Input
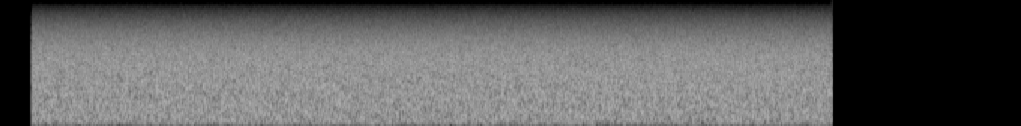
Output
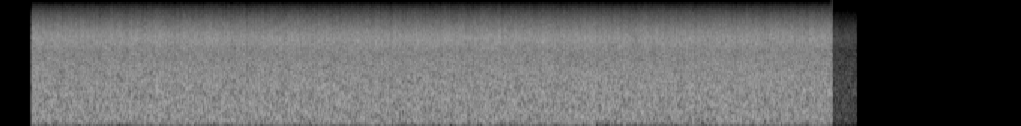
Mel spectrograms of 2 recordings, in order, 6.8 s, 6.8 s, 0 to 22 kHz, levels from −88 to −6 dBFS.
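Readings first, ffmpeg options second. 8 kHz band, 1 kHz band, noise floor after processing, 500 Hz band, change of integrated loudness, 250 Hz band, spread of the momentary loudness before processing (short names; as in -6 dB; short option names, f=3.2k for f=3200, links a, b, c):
+5.0 dB, -2.5 dB, -80 dBFS, -2.5 dB, -0.5 dB, -2.5 dB, 1 LU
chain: -af "alimiter=limit=-19dB:level=0:latency=1:release=21,highshelf=f=5k:t=q:w=1.5:g=6.5,aecho=1:1:163:0.075"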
